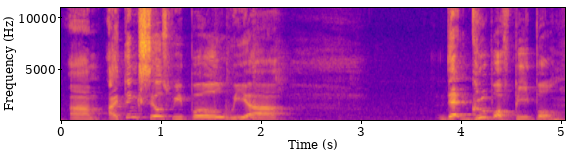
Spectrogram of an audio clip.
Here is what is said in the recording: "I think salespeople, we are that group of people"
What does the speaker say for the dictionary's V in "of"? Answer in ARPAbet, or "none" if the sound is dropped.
F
